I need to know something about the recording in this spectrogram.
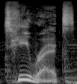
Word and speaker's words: TRX: rawlings knows it the 2021 ram trx pronounced t-rex is a massive truck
